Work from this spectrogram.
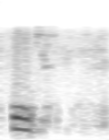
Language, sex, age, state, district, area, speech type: Gujarati, male, 60+, Gujarat, Aravalli, urban, conversation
